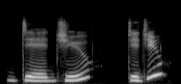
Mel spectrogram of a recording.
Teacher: the D followed by a y sound d y sound turns into a j sound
